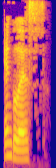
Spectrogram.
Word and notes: anglice: British English

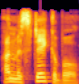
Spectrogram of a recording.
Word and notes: unmistakable: American English

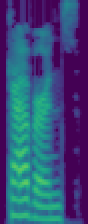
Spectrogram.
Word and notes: caverns: British English

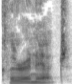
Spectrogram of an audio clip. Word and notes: clarinet: American English

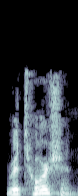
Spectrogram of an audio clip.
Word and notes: retortion: British English

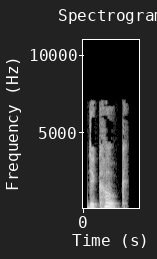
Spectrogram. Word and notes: decoke: British English

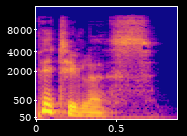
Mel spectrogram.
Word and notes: pitiless: British English

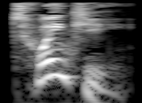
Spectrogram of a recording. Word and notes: twinkie: British English

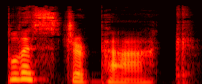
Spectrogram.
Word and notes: blister pack: American English

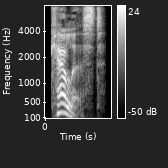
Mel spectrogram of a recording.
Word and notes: calloused: British English

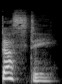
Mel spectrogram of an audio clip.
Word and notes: dusty: British English

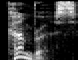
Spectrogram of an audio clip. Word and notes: cumbrous: British English

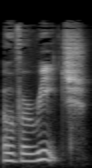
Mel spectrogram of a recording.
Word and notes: overreach: American English

